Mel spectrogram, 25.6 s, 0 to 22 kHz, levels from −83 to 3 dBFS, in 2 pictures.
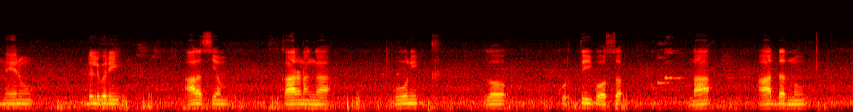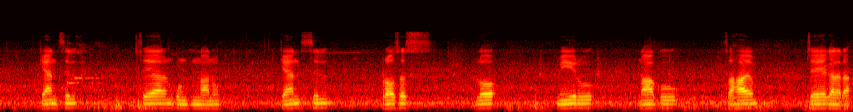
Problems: constant background noise, low volume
